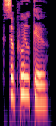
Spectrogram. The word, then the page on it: seppuku: British English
